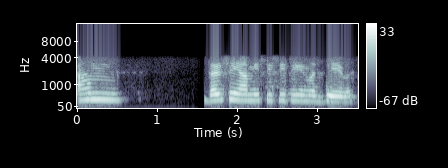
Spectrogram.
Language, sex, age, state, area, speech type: Sanskrit, other, 18-30, Rajasthan, urban, conversation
